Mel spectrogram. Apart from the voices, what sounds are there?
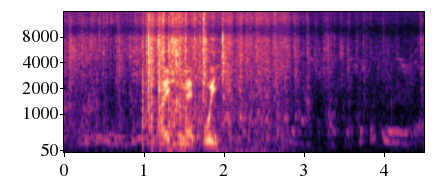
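pigeons cooing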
